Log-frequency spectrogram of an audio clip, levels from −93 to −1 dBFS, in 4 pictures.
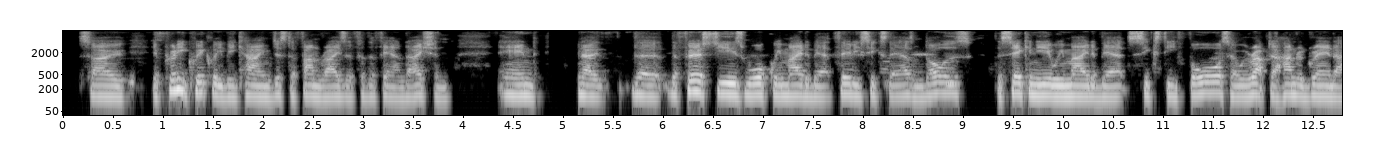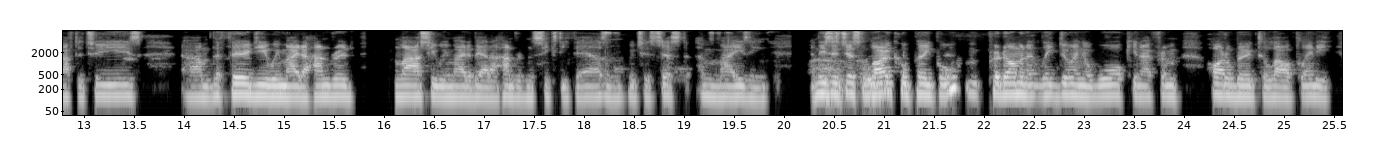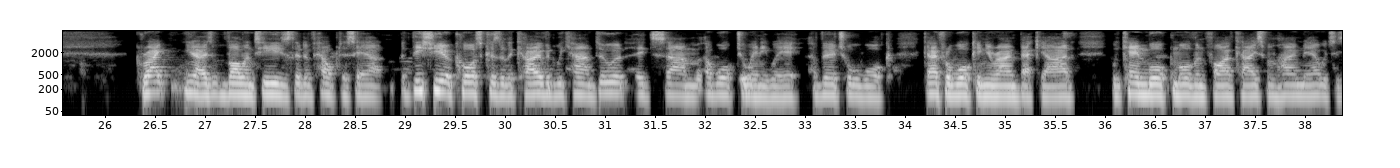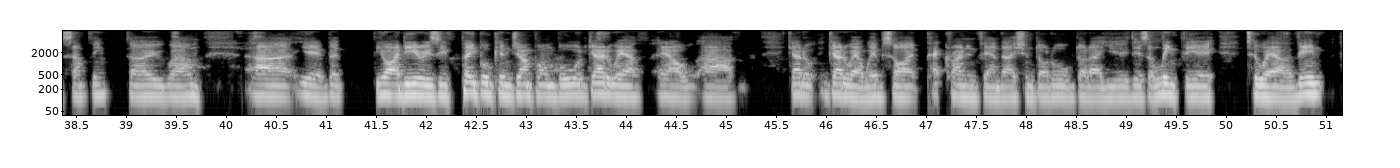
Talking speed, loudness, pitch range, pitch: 190 wpm, -19 LUFS, 125-140 Hz, 130 Hz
